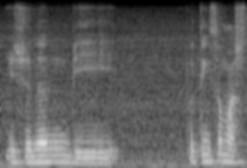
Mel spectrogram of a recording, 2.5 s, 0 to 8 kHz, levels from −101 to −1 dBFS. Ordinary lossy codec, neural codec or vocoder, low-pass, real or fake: Opus, 24 kbps; none; 7.2 kHz; real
